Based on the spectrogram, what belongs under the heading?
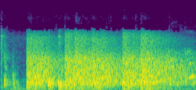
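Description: A loud volley of gunshots erupts after a brief quiet start, sharp cracks piling into a dense, roaring barrage that keeps going to the end, with a few harder reports standing out.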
